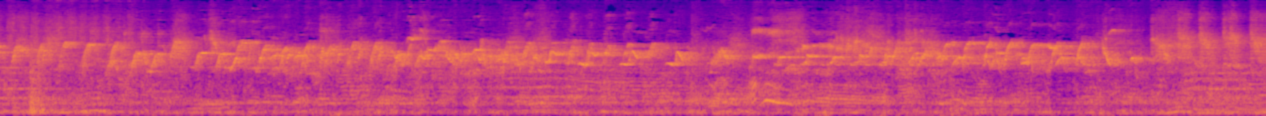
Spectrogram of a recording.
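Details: Greater green leafbird (cucak ijo) singing at a weekly Friday training contest for songbirds, a rapid, varied stream of chirps and whistled phrases with dense overlapping notes, the singing continuous throughout.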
